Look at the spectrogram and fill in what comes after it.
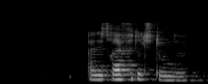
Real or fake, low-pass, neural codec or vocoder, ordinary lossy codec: fake; 7.2 kHz; autoencoder, 48 kHz, 128 numbers a frame, DAC-VAE, trained on Japanese speech; none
